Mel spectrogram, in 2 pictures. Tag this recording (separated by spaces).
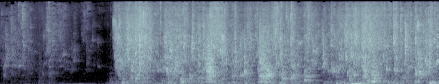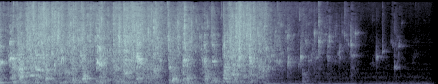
bathtub house Squeak Squeaking water-splashing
